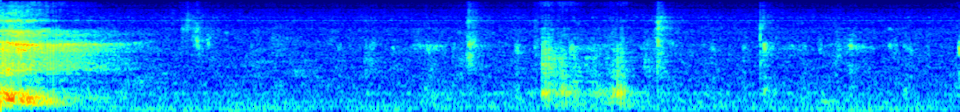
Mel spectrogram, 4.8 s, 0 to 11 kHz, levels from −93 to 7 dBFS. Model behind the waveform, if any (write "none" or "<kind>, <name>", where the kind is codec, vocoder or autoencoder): vocoder, WaveNeXt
